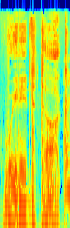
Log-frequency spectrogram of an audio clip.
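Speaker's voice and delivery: low, heavy "We need to talk." with the stress on "We"; ominous we need to talk. Shown as a demonstration. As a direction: drop the voice and make it sound like bad news. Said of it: "I think that's better than".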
